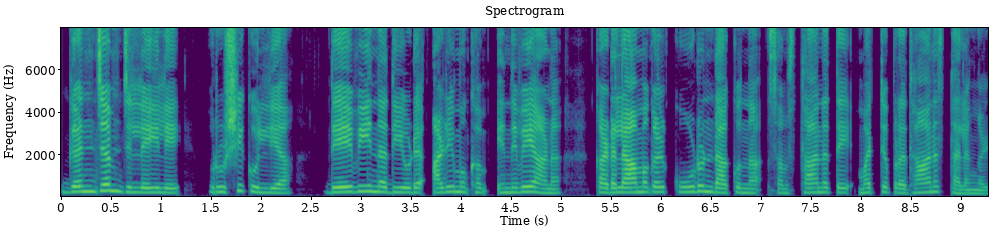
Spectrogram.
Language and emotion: Malayalam, neutral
